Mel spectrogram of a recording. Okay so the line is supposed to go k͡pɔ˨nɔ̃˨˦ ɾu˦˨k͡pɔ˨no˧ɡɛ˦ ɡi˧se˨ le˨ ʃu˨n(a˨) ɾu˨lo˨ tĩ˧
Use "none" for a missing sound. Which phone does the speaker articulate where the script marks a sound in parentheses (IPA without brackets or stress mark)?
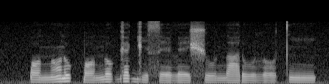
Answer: a˨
